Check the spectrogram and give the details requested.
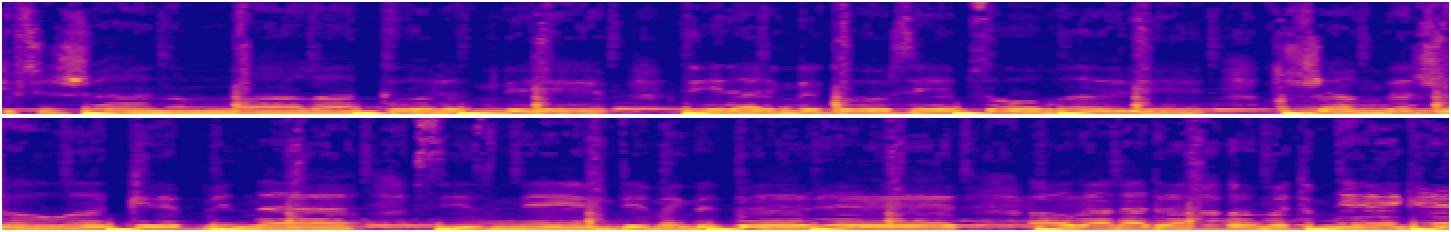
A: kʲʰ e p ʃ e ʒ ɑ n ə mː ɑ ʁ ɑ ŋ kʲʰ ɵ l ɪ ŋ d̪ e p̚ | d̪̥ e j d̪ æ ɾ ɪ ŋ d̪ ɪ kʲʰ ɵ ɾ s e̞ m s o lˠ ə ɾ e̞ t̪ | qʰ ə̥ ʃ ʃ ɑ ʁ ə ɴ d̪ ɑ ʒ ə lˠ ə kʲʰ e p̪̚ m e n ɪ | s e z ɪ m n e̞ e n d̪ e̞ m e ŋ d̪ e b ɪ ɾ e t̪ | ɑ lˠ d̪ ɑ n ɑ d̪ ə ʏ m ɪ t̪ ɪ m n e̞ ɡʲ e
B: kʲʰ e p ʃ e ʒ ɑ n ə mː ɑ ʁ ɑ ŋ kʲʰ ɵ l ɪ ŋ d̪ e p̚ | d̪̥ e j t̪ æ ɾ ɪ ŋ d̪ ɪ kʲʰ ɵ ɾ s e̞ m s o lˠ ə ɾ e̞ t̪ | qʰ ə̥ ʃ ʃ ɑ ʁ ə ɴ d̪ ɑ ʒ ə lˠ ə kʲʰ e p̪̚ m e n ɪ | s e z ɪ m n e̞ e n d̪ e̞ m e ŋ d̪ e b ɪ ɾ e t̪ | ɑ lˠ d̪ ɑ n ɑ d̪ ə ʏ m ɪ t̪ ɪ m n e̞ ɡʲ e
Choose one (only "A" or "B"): A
